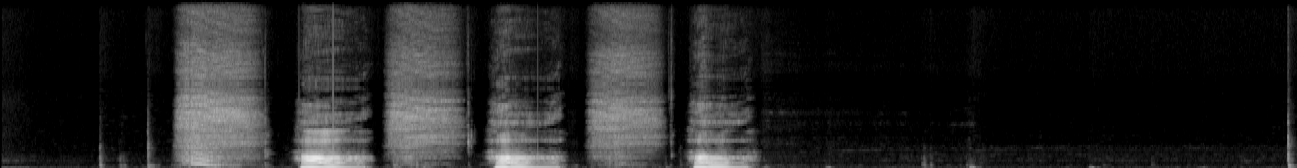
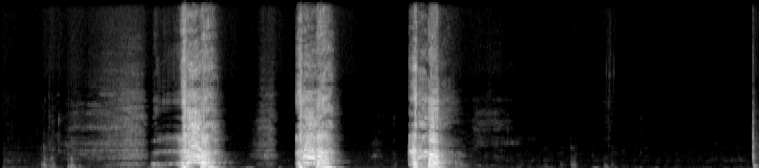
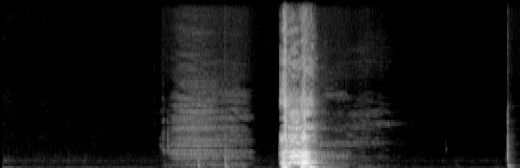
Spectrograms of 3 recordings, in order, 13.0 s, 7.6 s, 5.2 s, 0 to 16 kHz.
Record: exhalation_length: 13.0 s
exhalation_amplitude: 22776
exhalation_signal_mean_std_ratio: 0.3
three_cough_length: 7.6 s
three_cough_amplitude: 31161
three_cough_signal_mean_std_ratio: 0.29
cough_length: 5.2 s
cough_amplitude: 31740
cough_signal_mean_std_ratio: 0.21
survey_phase: beta (2021-08-13 to 2022-03-07)
age: 65+
gender: Male
wearing_mask: 'No'
symptom_none: true
smoker_status: Never smoked
respiratory_condition_asthma: false
respiratory_condition_other: false
recruitment_source: REACT
submission_delay: 1 day
covid_test_result: Negative
covid_test_method: RT-qPCR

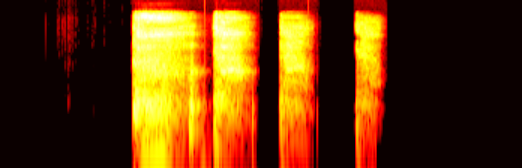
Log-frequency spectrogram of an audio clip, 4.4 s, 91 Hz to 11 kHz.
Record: cough_length: 4.4 s
cough_amplitude: 30988
cough_signal_mean_std_ratio: 0.35
survey_phase: beta (2021-08-13 to 2022-03-07)
age: 45-64
gender: Female
wearing_mask: 'No'
symptom_cough_any: true
symptom_runny_or_blocked_nose: true
symptom_shortness_of_breath: true
symptom_sore_throat: true
symptom_fatigue: true
symptom_headache: true
symptom_onset: 4 days
smoker_status: Never smoked
respiratory_condition_asthma: false
respiratory_condition_other: false
recruitment_source: Test and Trace
submission_delay: 2 days
covid_test_result: Positive
covid_test_method: RT-qPCR
covid_ct_value: 15.9
covid_ct_gene: ORF1ab gene
covid_ct_mean: 16.5
covid_viral_load: 4000000 copies/ml
covid_viral_load_category: High viral load (>1M copies/ml)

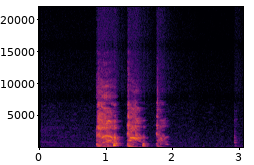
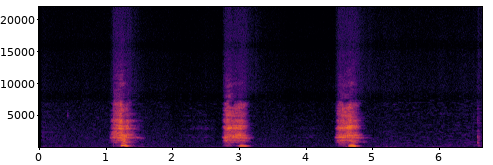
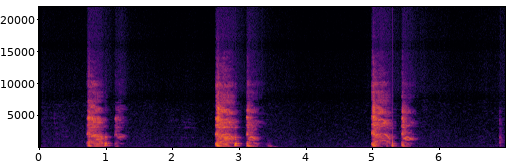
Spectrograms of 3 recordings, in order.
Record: cough_length: 3.1 s
cough_amplitude: 6579
cough_signal_mean_std_ratio: 0.38
exhalation_length: 6.7 s
exhalation_amplitude: 9722
exhalation_signal_mean_std_ratio: 0.31
three_cough_length: 7.0 s
three_cough_amplitude: 10854
three_cough_signal_mean_std_ratio: 0.34
survey_phase: beta (2021-08-13 to 2022-03-07)
age: 45-64
gender: Female
wearing_mask: 'No'
symptom_none: true
smoker_status: Never smoked
respiratory_condition_asthma: true
respiratory_condition_other: false
recruitment_source: REACT
submission_delay: 2 days
covid_test_result: Negative
covid_test_method: RT-qPCR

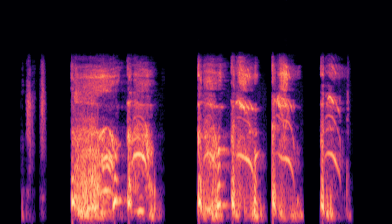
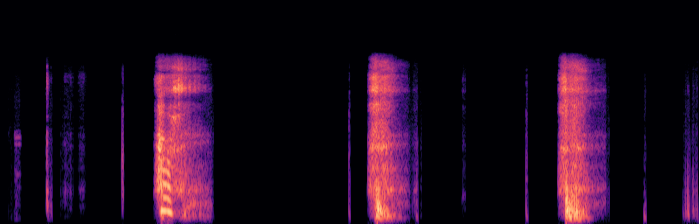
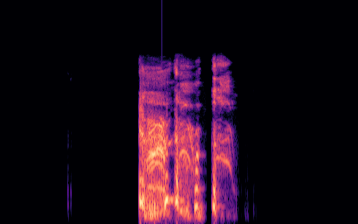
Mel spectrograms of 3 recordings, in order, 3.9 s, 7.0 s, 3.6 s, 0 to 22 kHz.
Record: three_cough_length: 3.9 s
three_cough_amplitude: 28062
three_cough_signal_mean_std_ratio: 0.58
exhalation_length: 7.0 s
exhalation_amplitude: 28256
exhalation_signal_mean_std_ratio: 0.25
cough_length: 3.6 s
cough_amplitude: 32768
cough_signal_mean_std_ratio: 0.31
survey_phase: beta (2021-08-13 to 2022-03-07)
age: 18-44
gender: Female
wearing_mask: 'No'
symptom_none: true
smoker_status: Never smoked
respiratory_condition_asthma: true
respiratory_condition_other: false
recruitment_source: REACT
submission_delay: 6 days
covid_test_result: Negative
covid_test_method: RT-qPCR
influenza_a_test_result: Negative
influenza_b_test_result: Negative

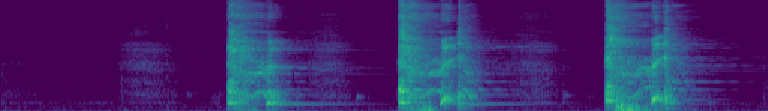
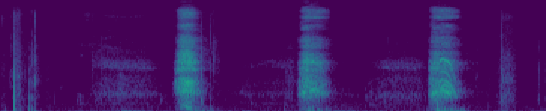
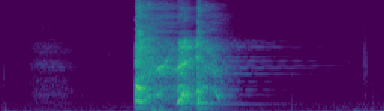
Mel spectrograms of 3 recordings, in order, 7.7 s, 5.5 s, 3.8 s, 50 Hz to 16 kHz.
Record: three_cough_length: 7.7 s
three_cough_amplitude: 19564
three_cough_signal_mean_std_ratio: 0.38
exhalation_length: 5.5 s
exhalation_amplitude: 4249
exhalation_signal_mean_std_ratio: 0.33
cough_length: 3.8 s
cough_amplitude: 19373
cough_signal_mean_std_ratio: 0.33
survey_phase: alpha (2021-03-01 to 2021-08-12)
age: 45-64
gender: Female
wearing_mask: 'No'
symptom_fatigue: true
symptom_fever_high_temperature: true
symptom_headache: true
symptom_change_to_sense_of_smell_or_taste: true
smoker_status: Ex-smoker
respiratory_condition_asthma: false
respiratory_condition_other: false
recruitment_source: Test and Trace
submission_delay: 2 days
covid_test_result: Positive
covid_test_method: RT-qPCR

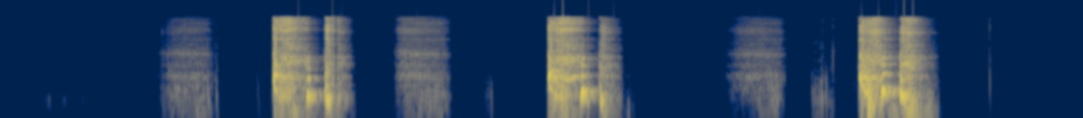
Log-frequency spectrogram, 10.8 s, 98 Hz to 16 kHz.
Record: three_cough_length: 10.8 s
three_cough_amplitude: 31930
three_cough_signal_mean_std_ratio: 0.3
survey_phase: beta (2021-08-13 to 2022-03-07)
age: 18-44
gender: Female
wearing_mask: 'No'
symptom_cough_any: true
symptom_new_continuous_cough: true
symptom_runny_or_blocked_nose: true
symptom_fatigue: true
symptom_fever_high_temperature: true
symptom_headache: true
symptom_change_to_sense_of_smell_or_taste: true
smoker_status: Never smoked
respiratory_condition_asthma: false
respiratory_condition_other: false
recruitment_source: Test and Trace
submission_delay: 2 days
covid_test_result: Positive
covid_test_method: RT-qPCR
covid_ct_value: 18.9
covid_ct_gene: N gene
covid_ct_mean: 20.0
covid_viral_load: 280000 copies/ml
covid_viral_load_category: Low viral load (10K-1M copies/ml)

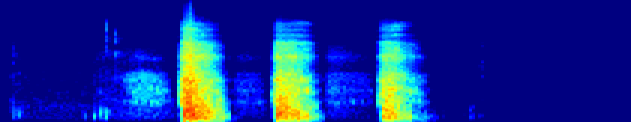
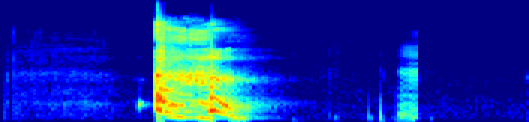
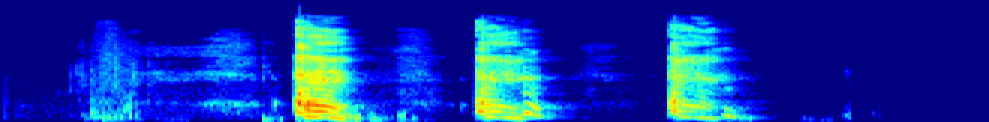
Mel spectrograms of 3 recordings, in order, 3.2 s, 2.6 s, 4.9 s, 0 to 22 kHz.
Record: exhalation_length: 3.2 s
exhalation_amplitude: 32768
exhalation_signal_mean_std_ratio: 0.27
cough_length: 2.6 s
cough_amplitude: 32768
cough_signal_mean_std_ratio: 0.29
three_cough_length: 4.9 s
three_cough_amplitude: 32768
three_cough_signal_mean_std_ratio: 0.27
survey_phase: beta (2021-08-13 to 2022-03-07)
age: 18-44
gender: Female
wearing_mask: 'No'
symptom_none: true
symptom_onset: 2 days
smoker_status: Ex-smoker
respiratory_condition_asthma: true
respiratory_condition_other: false
recruitment_source: Test and Trace
submission_delay: 2 days
covid_test_result: Positive
covid_test_method: RT-qPCR
covid_ct_value: 23.1
covid_ct_gene: ORF1ab gene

